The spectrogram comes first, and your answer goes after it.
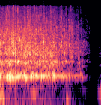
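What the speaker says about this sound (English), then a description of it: "The toilet flush again." A toilet flushes with a loud, close rush of water that holds steady for more than a second, then cuts off abruptly into silence.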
